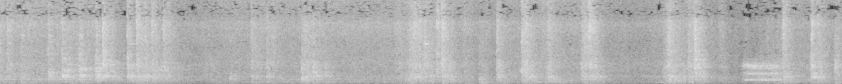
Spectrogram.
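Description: Clattering and sharp knocks of metal and dishware in a commercial dish room, over a constant noisy background.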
